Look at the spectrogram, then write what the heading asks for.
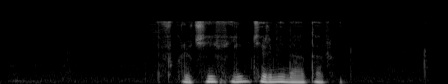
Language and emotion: Russian, neutral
